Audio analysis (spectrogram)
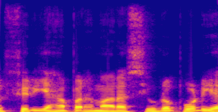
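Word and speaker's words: pseudopodia: यहां पर P silent है। तो ये सडोपोडिया हो गया।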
